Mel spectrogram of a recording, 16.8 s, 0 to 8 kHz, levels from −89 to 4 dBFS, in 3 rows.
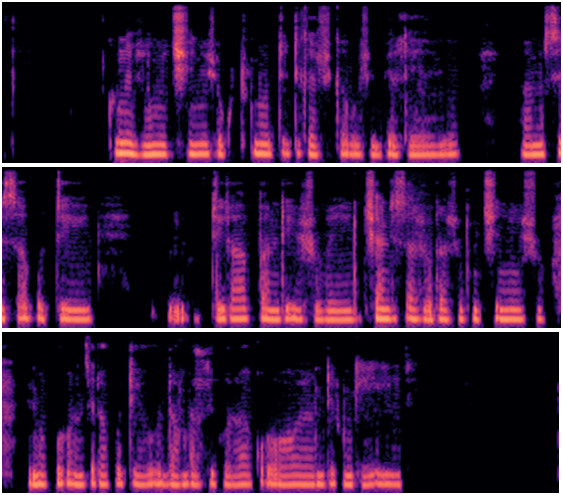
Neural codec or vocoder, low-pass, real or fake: none; 7.2 kHz; real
